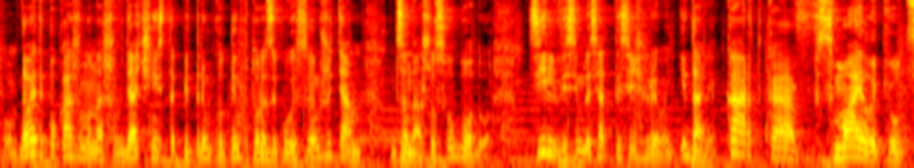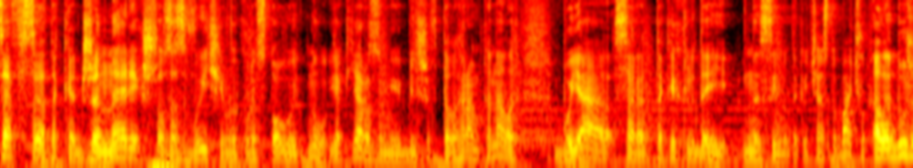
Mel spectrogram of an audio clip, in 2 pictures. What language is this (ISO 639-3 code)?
ukr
